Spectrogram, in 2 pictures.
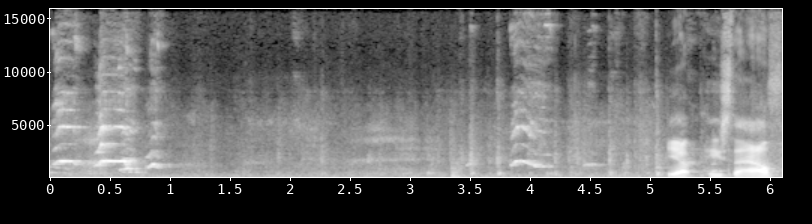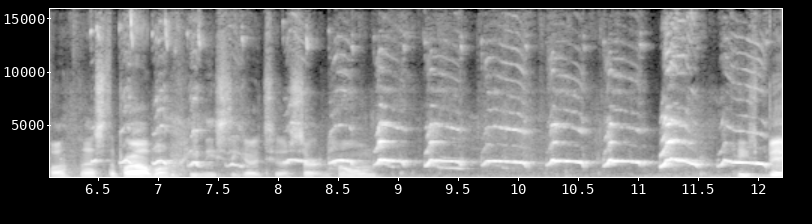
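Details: Five-week-old Brittany puppies playing at a training kennel give high, thin whimpering whines in short repeated bursts, with a human voice talking through the middle.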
